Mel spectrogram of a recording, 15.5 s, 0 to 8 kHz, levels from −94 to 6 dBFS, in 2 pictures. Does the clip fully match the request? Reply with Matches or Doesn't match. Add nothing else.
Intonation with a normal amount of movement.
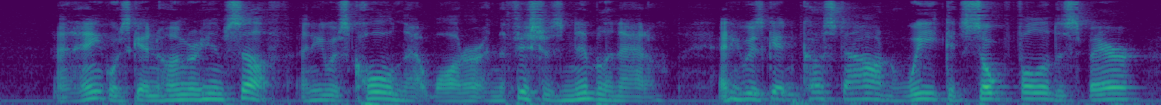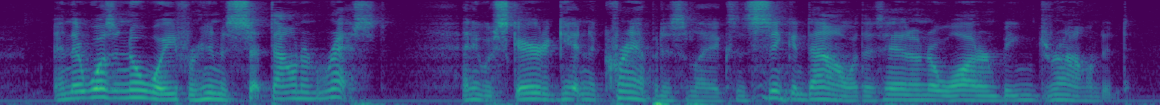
Matches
